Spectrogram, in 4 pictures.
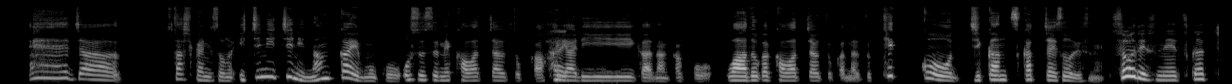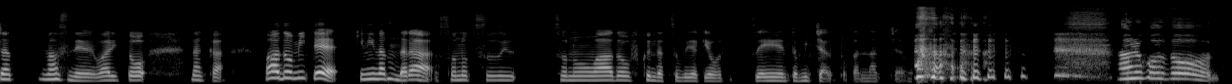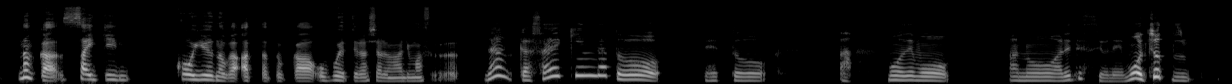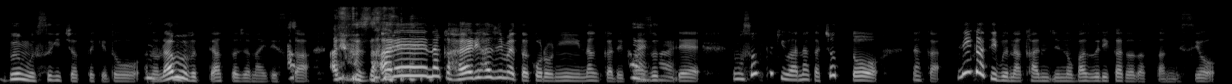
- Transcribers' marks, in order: laugh; laughing while speaking: "ありましたね"
- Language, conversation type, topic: Japanese, podcast, 普段、SNSの流行にどれくらい影響されますか？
